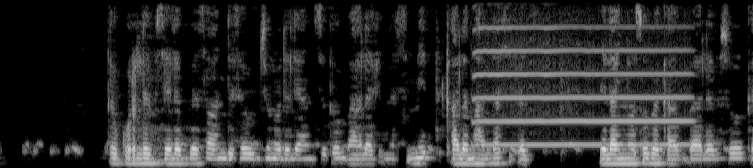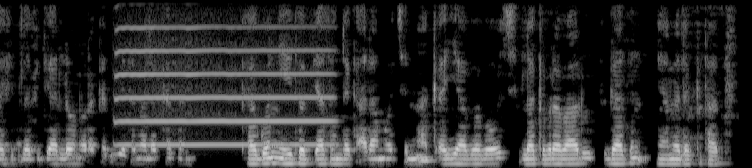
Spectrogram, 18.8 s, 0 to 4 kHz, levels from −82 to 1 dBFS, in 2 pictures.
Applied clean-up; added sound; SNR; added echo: none; Trumpet; 5 dB; none.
